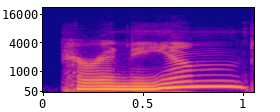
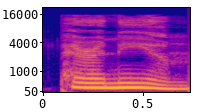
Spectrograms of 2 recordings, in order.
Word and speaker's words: perineum: First, I'm going to ask, have you ever heard of, I think you say it, perineum sunning? Perineum? Perineum? I don't perineum know. Perineum sunning. How do you spell it?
